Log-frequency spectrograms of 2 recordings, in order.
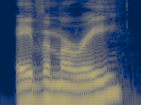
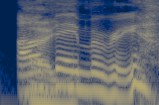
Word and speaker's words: Ave Maria: Apparently, I was also mispronouncing Ava Marie. Ave Maria. Yes.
